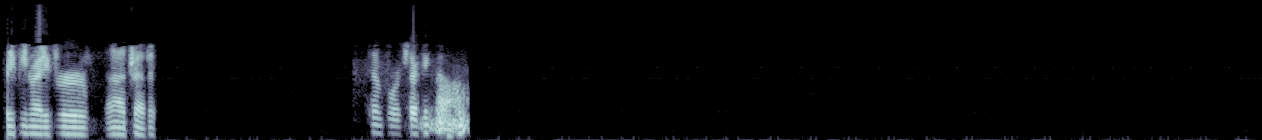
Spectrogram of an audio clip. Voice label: Mesa Simulcast, MESA PD, scanner audio

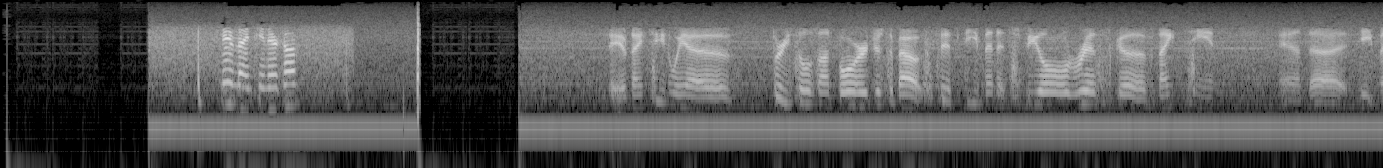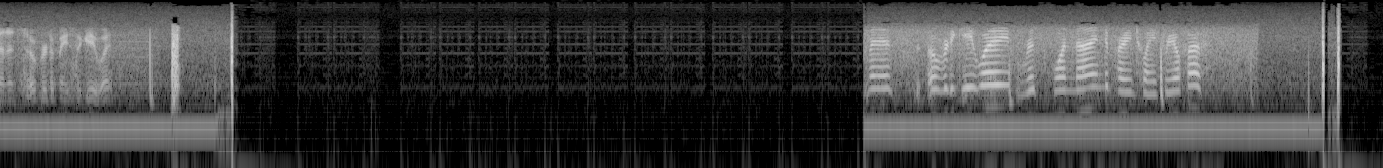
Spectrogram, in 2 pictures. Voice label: Medevac, scanner; NativeAirAmb

